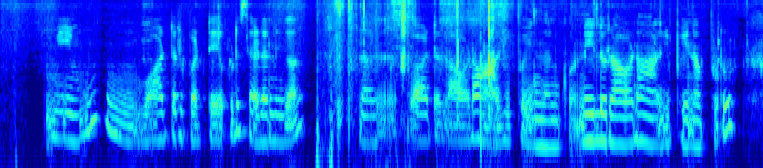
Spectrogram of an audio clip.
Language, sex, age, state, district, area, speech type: Telugu, female, 30-45, Telangana, Warangal, rural, spontaneous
